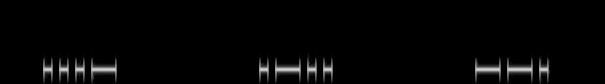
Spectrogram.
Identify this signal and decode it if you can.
Morse code, heard as a keyed tone, about 15 wpm, spaced as for 5 wpm, 700 Hz. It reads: VLG
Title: USA Call Signs - 5 Characters - 6x Character Spacing - 15wpm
